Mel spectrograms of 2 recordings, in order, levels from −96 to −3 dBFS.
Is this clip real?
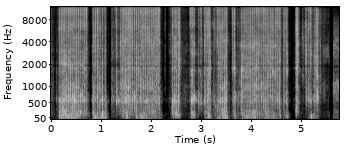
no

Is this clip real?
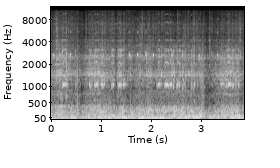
yes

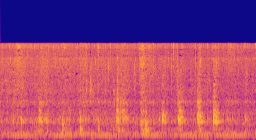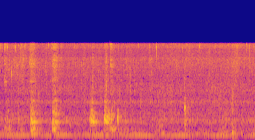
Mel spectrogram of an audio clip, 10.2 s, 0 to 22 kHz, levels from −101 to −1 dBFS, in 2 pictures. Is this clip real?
yes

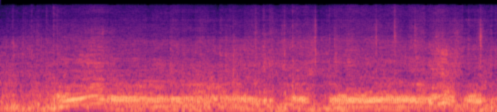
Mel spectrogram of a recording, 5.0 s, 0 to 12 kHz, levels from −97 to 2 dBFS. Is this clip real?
no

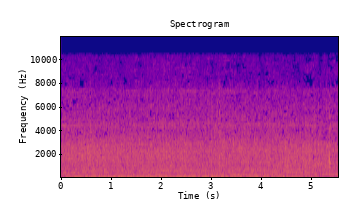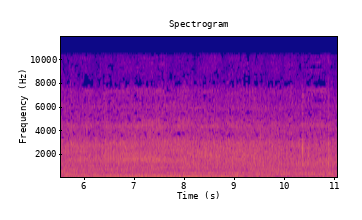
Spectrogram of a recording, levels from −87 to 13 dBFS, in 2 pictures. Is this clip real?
yes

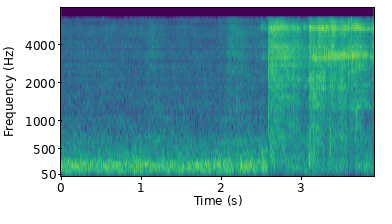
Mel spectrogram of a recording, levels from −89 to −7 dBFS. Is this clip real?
no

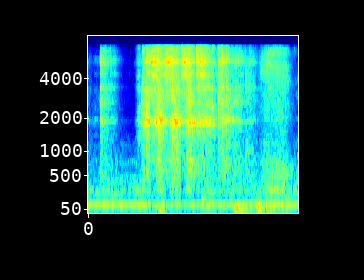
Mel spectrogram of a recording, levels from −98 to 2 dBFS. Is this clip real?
yes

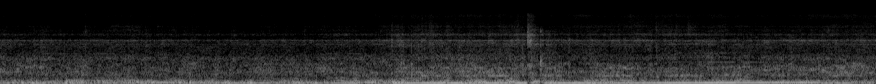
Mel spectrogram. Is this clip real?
no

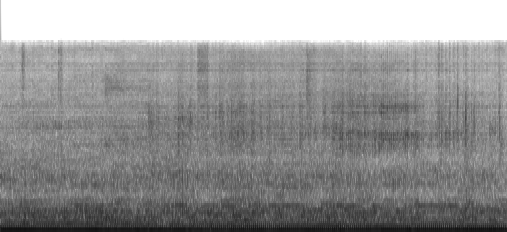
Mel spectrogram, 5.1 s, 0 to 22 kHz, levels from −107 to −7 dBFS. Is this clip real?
no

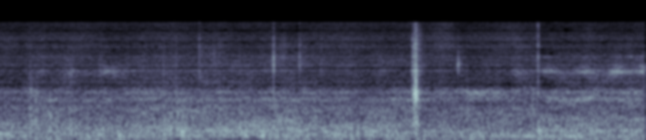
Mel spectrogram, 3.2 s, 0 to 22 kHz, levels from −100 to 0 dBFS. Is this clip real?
no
